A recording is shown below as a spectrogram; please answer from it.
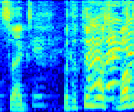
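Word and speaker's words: CeX: I've always called it Kex, but apparently they found out it's called Sex. Yeah. It's spelled C-E-X, but hey.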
